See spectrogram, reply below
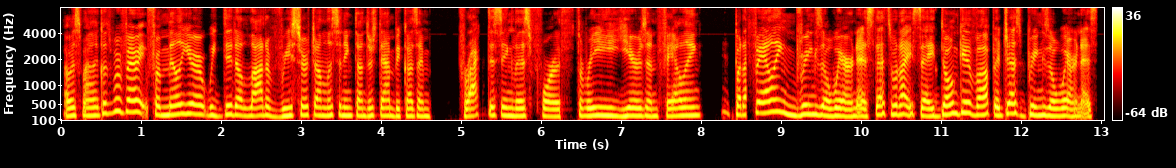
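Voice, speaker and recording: A woman's voice: mid-range voice, normal speed, a little mellow, dry recording, studio quality. A woman co-hosting a podcast conversation, summing up points and sharing examples from her own life. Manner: sums up points and shares personal examples. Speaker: podcast co-host.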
